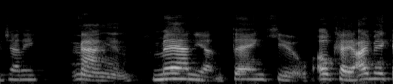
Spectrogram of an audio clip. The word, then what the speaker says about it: Mannion: course Jenny yes blue good for us alright Manian pronounced that correctly Jenny Mannion Mannion thank you okay I make everything sound like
